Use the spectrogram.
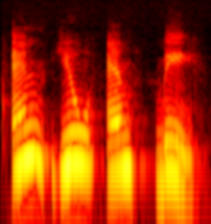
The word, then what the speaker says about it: numb: Here, letter B is silent. And what about this? N-U-M-B.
